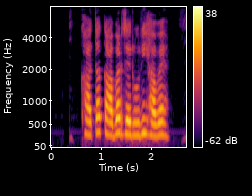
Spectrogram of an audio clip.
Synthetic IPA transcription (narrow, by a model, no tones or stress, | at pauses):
kʰaːt̪akaːbəɽzəɾuːɾiɦɐʋeː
